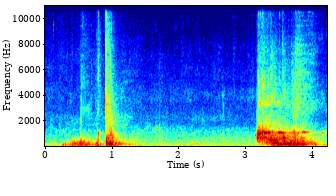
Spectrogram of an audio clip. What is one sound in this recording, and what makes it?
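A bowling ball rumbles down the lane.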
